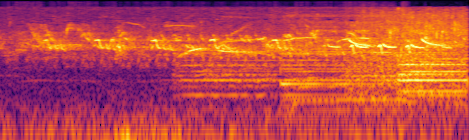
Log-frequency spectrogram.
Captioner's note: birdsong, running water, bells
